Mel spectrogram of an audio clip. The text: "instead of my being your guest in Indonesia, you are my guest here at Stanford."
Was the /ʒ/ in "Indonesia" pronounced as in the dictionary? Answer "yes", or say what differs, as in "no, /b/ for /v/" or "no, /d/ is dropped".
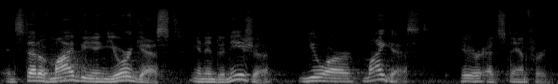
yes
